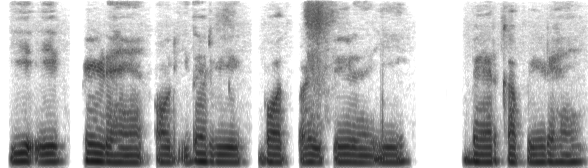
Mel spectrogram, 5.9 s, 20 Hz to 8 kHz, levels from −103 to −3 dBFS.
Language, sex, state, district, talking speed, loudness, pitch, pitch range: Hindi, male, Bihar, Darbhanga, 175 wpm, -21 LUFS, 135 Hz, 130-140 Hz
